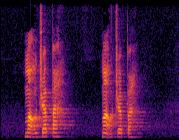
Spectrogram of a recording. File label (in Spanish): "como quiera", Nasa Yuwe; paez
